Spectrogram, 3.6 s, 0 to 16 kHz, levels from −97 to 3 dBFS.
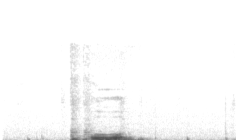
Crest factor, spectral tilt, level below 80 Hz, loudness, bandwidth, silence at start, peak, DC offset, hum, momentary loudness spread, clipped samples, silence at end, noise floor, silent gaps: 18 dB; -11.5 dB/octave; -54 dBFS; -33 LUFS; 5.6 kHz; 1.05 s; -20 dBFS; under 0.1%; none; 21 LU; under 0.1%; 0.7 s; -75 dBFS; none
